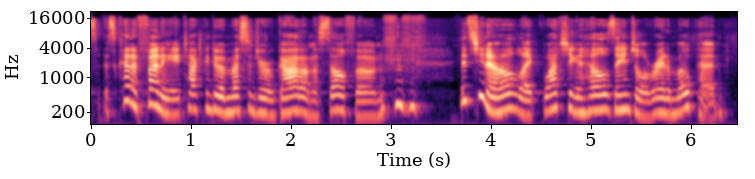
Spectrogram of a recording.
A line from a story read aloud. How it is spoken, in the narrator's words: Dean chuckles and says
